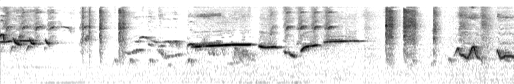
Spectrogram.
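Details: Agitated white-rumped shama singing without pause to provoke rival birds, a busy mix of harsh chattering bursts, sharp ticks and long sweet whistled glides.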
